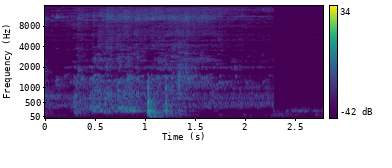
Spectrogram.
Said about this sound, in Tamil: தேவையான அளவு நம்ம தண்ணியை ஊற்றி கலந்துக்கலாங்க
